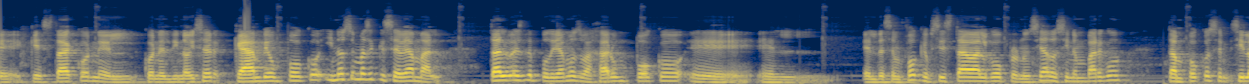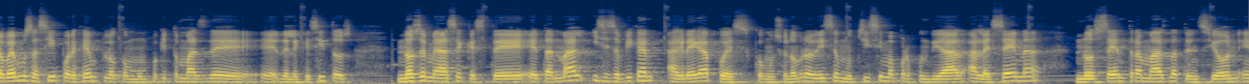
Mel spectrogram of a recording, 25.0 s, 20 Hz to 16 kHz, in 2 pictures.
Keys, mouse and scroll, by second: 11.2 middle click, 18.0 middle click.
